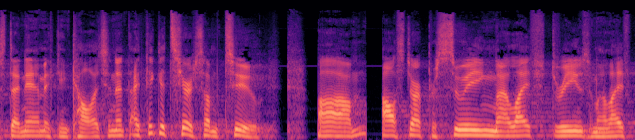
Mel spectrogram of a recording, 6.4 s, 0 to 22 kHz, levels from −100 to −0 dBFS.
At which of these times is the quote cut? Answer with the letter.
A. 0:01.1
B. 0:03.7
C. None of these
B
